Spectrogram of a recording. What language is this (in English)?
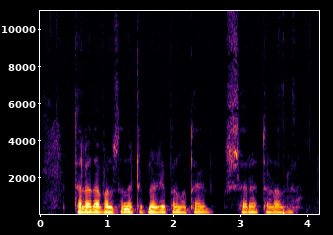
Pashto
